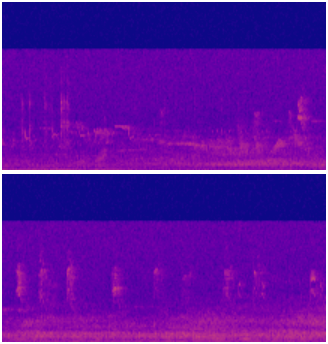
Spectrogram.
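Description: A light aircraft's piston engine idles steadily close by for the first couple of seconds. Then the propeller drone of a low-wing single-engine plane on approach takes over, getting louder from about four seconds in, with faint high bird or insect chirps over it.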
